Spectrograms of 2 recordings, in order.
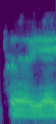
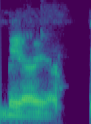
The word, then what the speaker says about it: Berrier: It sounds like Perrier the water with a b, and but except for you don't pronounce it Perrier, you pronounce it Barrier.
